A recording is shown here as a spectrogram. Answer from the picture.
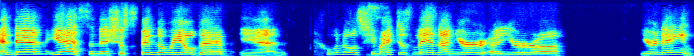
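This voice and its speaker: A woman speaks fairly slowly in a high, bright, sharp voice with ordinary pitch variation. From Poland, moved to US at age 7. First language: Polish. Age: 50s. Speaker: crochet live-stream co-host. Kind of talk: casual chat. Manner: animated.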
